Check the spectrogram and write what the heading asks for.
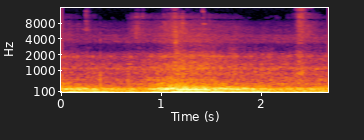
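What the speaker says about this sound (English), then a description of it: "I'm gonna tap the gas" Truck engine revving as the gas pedal is tapped, a low muffled rumble that swells briefly and settles, heard from nearby with no talk.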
